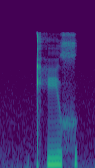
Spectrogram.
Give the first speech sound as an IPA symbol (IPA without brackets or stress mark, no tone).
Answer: kʰ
